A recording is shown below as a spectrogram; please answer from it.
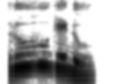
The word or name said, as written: ರೂಹುಗೆಡು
